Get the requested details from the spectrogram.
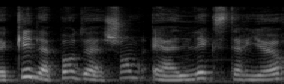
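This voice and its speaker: A woman's calm tone at a moderate pace, with very wide pitch swings. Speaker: true-crime YouTuber. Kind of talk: true-crime narration, scripted storytelling to camera. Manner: calm, measured, storyteller tone with friendly asides. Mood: serious, calm narration. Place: home room.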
